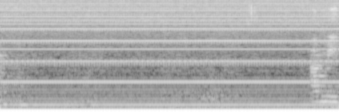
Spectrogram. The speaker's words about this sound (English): bloody alarms on my phone.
